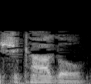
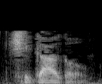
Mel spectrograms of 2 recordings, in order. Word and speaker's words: Chicago: Yes、并不是表示他们没有去过那边，但是因为大家都这么念，所以使得有些地名有两种念法，像芝加哥有人念成 Chicago、但也有人念成呢 Chicago 对 Chicago、这样念法都有的啊。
